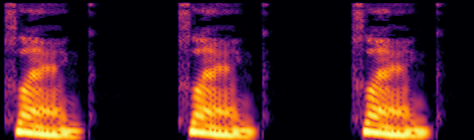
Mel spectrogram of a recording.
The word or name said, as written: planck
